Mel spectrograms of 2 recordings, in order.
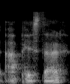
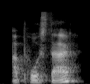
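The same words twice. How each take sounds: First: "apestar" with an e in the middle; "apestar" with e replacing the o; mistaken word. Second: "apostar" with an o in the middle; "apostar" with a clear middle o; intended word. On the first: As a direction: say "apestar" the Spanish way, a-pes-TAR. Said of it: "in my head I said". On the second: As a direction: say "apostar" the Spanish way, a-pos-TAR. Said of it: "I want to say". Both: Shown as a demonstration.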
